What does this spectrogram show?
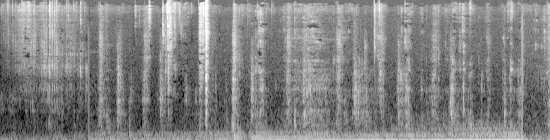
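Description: Close-up biting and crunchy chewing of a soft-shell crab spider hand roll in crisp nori, with many small sharp crunches, including a hard bit the eater takes for a crab leg. A low steady drone comes in about three seconds in and stops suddenly near the end.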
